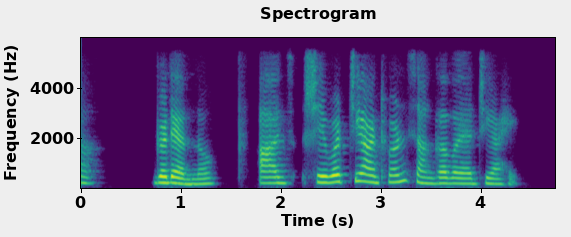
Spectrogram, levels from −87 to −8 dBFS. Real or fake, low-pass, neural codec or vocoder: fake; 5.4 kHz; codec, 16 kHz, about 1 kbps, DyCAST, with the encoder's durations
